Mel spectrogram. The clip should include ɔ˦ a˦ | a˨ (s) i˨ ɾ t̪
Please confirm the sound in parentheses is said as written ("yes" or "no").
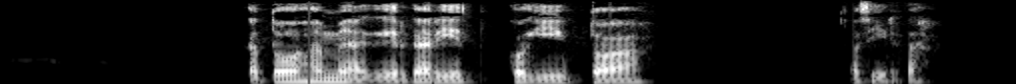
yes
